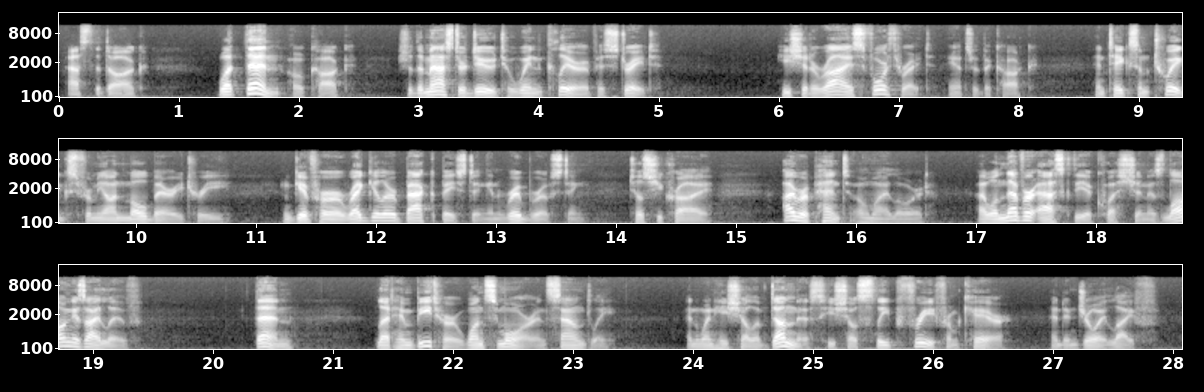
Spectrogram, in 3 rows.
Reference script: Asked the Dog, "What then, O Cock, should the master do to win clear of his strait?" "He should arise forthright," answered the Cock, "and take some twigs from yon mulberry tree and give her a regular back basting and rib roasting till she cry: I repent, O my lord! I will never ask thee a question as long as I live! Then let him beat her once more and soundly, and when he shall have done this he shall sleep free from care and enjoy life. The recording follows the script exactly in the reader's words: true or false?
true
